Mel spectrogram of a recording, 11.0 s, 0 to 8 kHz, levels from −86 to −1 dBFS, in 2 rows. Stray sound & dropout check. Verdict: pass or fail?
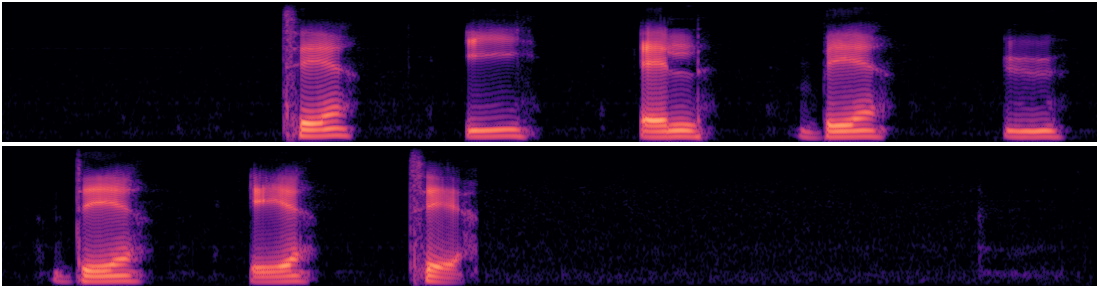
pass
